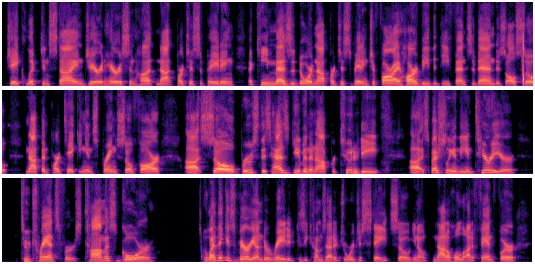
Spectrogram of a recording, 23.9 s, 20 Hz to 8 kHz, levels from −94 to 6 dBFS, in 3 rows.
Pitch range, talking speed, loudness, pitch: 135-160 Hz, 160 wpm, -24 LUFS, 150 Hz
